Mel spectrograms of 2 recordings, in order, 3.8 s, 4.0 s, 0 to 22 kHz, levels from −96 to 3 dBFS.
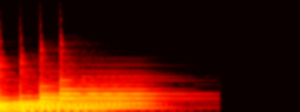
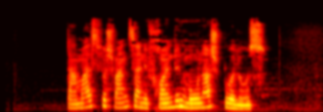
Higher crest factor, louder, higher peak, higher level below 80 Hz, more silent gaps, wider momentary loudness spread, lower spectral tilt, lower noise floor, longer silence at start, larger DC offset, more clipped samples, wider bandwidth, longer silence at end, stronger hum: about the same, 16 dB vs 18 dB; about the same, -27 LUFS vs -28 LUFS; about the same, -12 dBFS vs -12 dBFS; first, -40 dBFS vs -80 dBFS; neither; first, 14 LU vs 8 LU; first, -10.5 dB/octave vs -4 dB/octave; second, -59 dBFS vs -79 dBFS; second, 0 s vs 0.85 s; neither; neither; second, 6.2 kHz vs 11.5 kHz; first, 1.65 s vs 0.75 s; neither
